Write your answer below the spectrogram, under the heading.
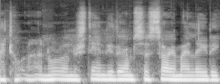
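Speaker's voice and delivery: put-on weepy, sobbing, tearful delivery. Retelling a scene where Alinda apologizes to her friend: imitating Alinda crying. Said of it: "and Alinda crying, like".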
